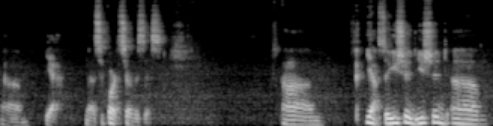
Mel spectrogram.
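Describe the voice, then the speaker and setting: A man's voice: mid-range voice, expressive, slow pace. Man, hesitant lecturing with fillers. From Philippines. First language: Bisaya. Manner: hesitant, many fillers, frequent tag "right?". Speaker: college English instructor. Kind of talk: casual recorded class introduction.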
